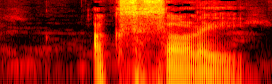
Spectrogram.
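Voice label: "accessory", Japanese, male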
